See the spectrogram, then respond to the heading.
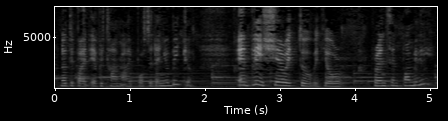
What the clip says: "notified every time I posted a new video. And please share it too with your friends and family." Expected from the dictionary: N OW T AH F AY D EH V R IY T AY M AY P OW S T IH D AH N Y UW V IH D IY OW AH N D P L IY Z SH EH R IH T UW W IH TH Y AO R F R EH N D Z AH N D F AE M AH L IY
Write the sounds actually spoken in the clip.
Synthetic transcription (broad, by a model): N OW T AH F AY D EH V R IY T AY M AY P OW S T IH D AH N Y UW B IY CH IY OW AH N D P L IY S SH EH R IH T UW W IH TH Y AO R F R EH N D S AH N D F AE M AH L IY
